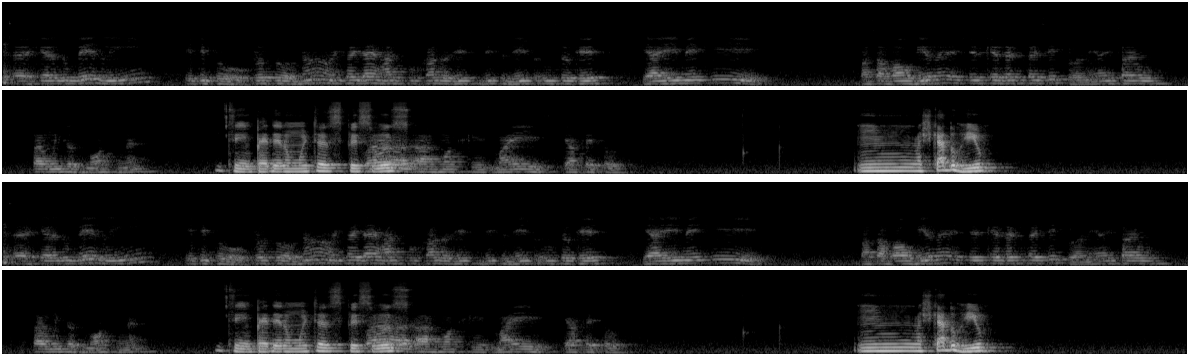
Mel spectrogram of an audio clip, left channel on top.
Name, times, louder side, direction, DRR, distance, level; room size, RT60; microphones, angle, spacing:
voice 1, 0.1-1.5 1.8-6.0 6.4-7.6 8.6-11.6 12.2-13.3 15.5-18.0, left 1 dB, 55° left, 4.6 m, -39 dB
voice 2, 14.0-15.8 20.4-21.8, left 1 dB, 15° left, 0.9 m, -23 dB
7.7 x 6.2 x 7.8 m
head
